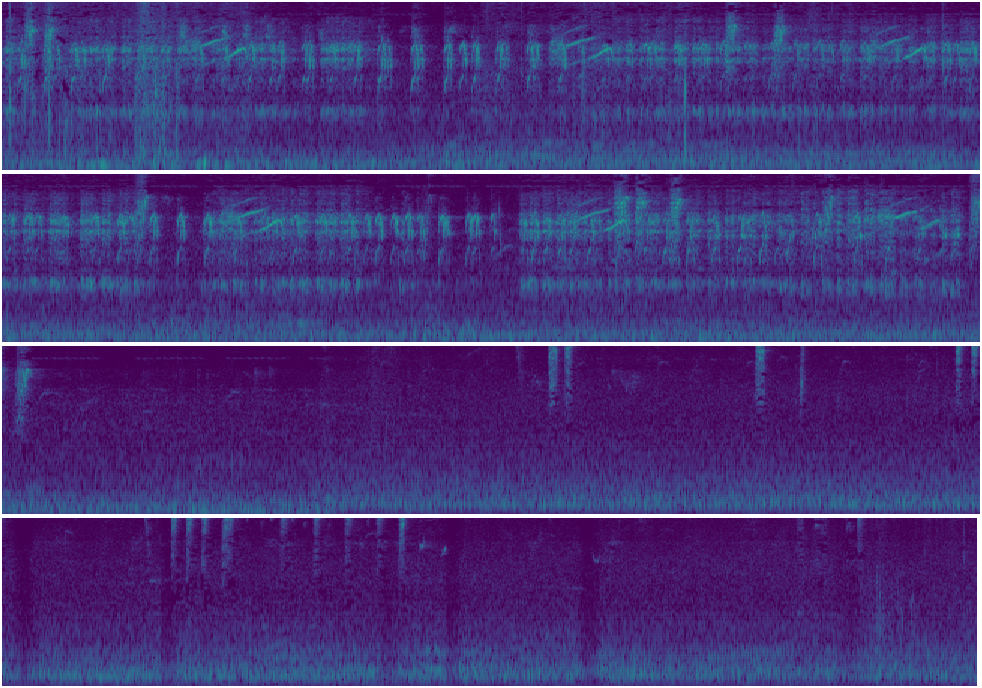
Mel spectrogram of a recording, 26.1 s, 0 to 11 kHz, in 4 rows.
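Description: Small-bird chirping call played from an MP3 lure speaker, a fast, dense run of short upward-sweeping notes that cuts off about halfway through. After that come a few scattered clicks and faint chirps.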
